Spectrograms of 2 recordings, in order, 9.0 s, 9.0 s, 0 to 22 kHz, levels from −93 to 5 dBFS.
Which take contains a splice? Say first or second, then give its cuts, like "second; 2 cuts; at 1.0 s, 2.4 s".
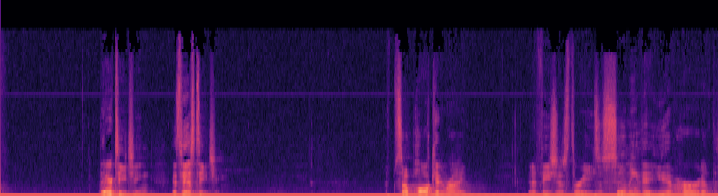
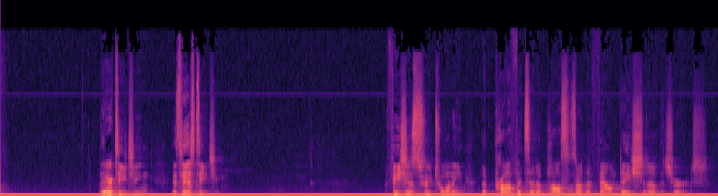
first; 2 cuts; at 4.8 s, 7.4 s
